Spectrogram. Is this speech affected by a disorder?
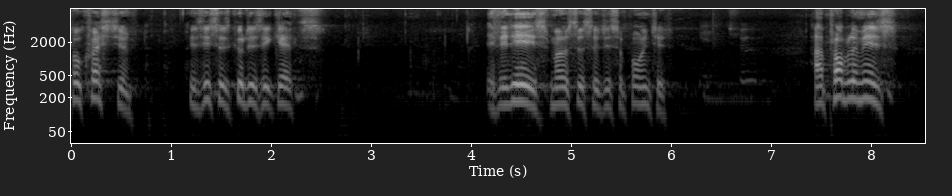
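Yes: Parkinson's disease; per doctors.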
